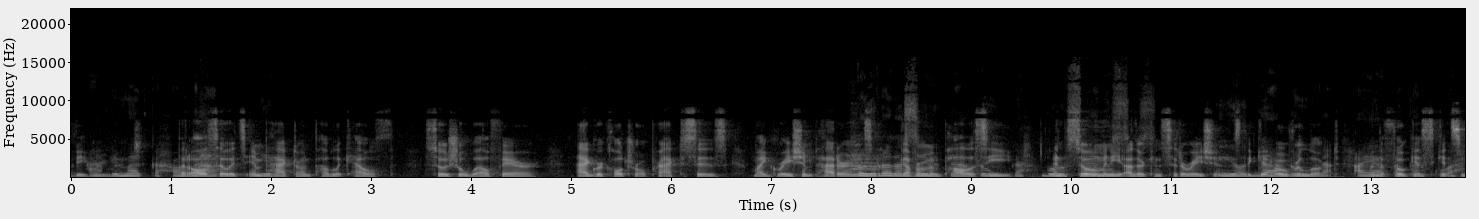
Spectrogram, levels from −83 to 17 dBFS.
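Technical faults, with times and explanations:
Nothing stood out on listening to this speech recording; the faint room noise sits about 36 dB below the speech.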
